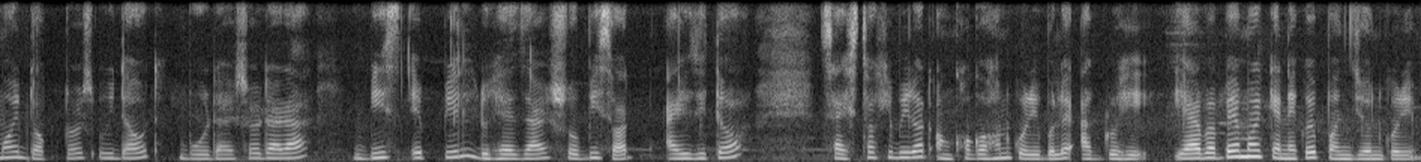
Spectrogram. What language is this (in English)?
Assamese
